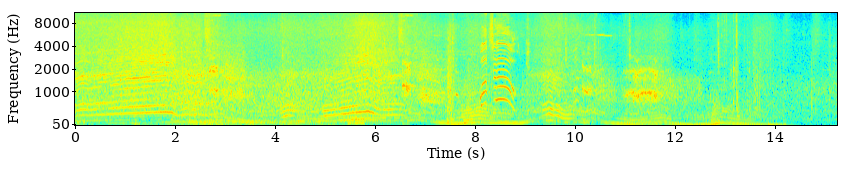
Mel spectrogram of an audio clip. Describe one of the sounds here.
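A supercar engine revs hard through gear changes.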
